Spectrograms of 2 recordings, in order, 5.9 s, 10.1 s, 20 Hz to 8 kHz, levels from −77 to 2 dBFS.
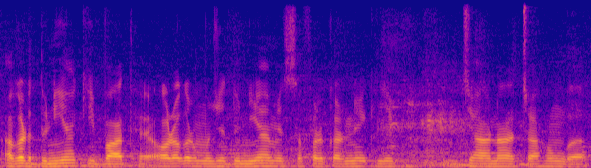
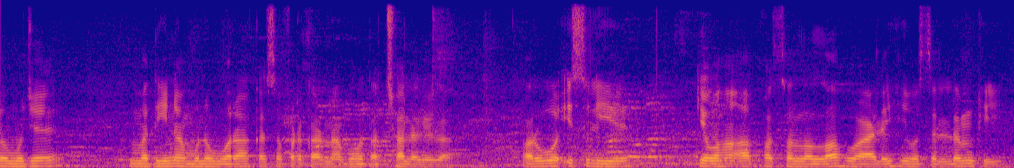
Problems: background sounds at intervals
